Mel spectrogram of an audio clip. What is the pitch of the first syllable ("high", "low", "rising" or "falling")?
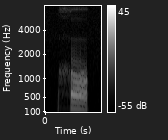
low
